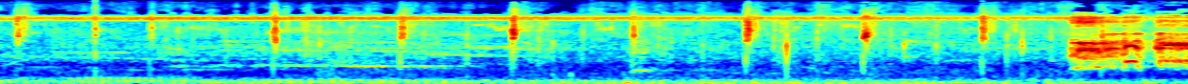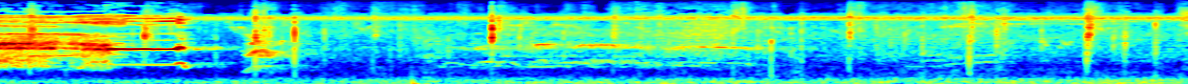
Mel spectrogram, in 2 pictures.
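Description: A rooster crows nearby over a steady outdoor hum, with chickens clucking and soft footsteps around it.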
